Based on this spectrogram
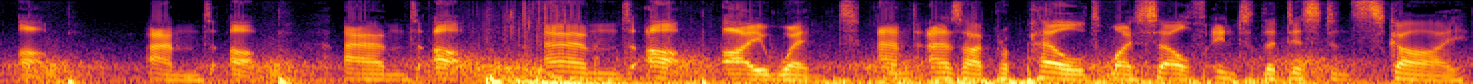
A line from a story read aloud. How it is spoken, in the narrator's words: I bellowed with a terrible voice as a great army of trumpets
